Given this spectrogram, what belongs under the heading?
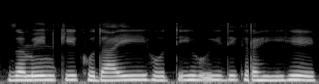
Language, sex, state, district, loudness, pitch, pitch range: Hindi, female, Himachal Pradesh, Shimla, -12 LUFS, 200 Hz, 195-205 Hz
